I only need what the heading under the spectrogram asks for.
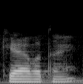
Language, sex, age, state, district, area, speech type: Hindi, male, 30-45, Uttar Pradesh, Ghazipur, rural, spontaneous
